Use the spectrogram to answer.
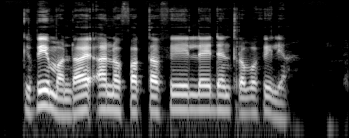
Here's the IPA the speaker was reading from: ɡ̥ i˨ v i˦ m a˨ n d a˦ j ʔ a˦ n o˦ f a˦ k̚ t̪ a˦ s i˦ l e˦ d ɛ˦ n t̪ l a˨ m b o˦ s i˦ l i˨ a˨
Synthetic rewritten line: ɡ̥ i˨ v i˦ m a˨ n d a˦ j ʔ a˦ n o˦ f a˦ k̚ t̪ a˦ f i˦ l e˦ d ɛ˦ n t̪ ɾ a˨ m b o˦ f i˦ l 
